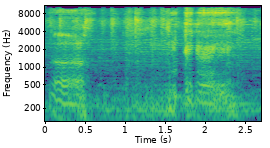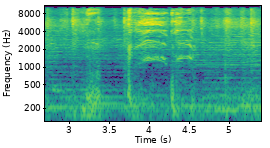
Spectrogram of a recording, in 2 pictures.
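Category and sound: human body sound, cough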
